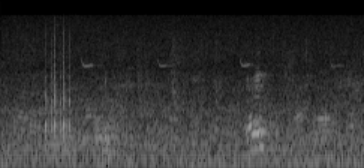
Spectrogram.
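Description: A dog gives two short vocal sounds, a weaker one just after the start and a louder one near the end, over a low murmur of distant voices.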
